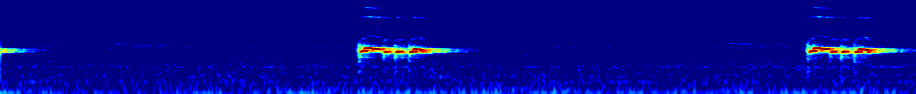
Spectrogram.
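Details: Local wild-type white zebra dove singing in the kidang Simbar manyura style. Two short, loud, burbling cooing phrases are separated by several seconds of near silence, with a faint low hum in the background.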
